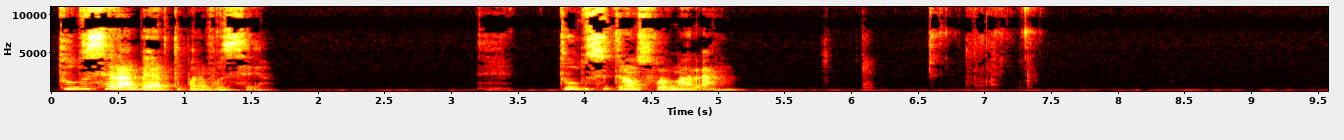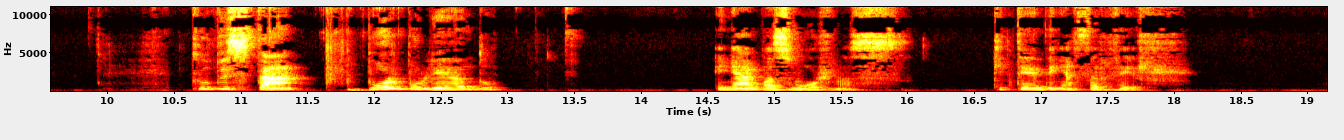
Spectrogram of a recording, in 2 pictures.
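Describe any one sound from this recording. A woman speaks calmly and close by, in short phrases with pauses.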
